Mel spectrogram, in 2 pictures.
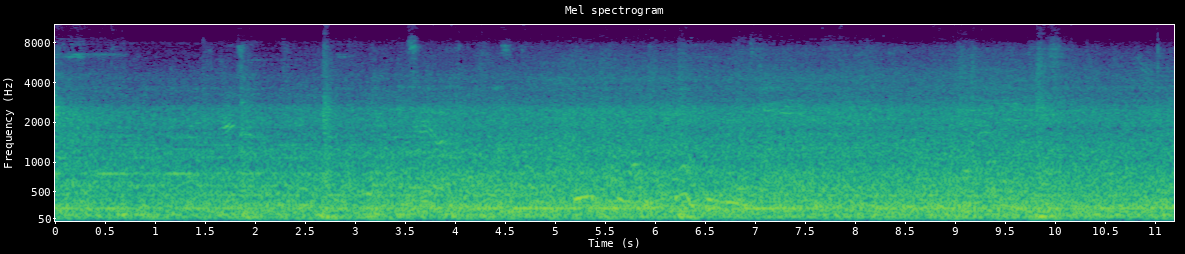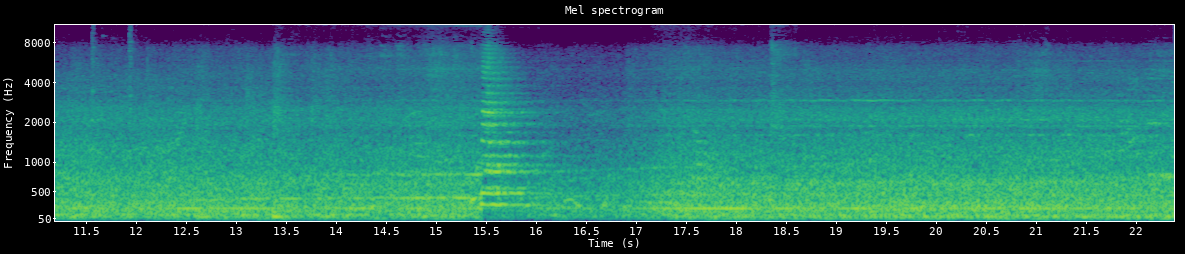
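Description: Express passenger train arriving, rolling along a station platform and heard close beside a coach: steady running rumble of the wheels and coach. A brief horn sound comes about fifteen seconds in.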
